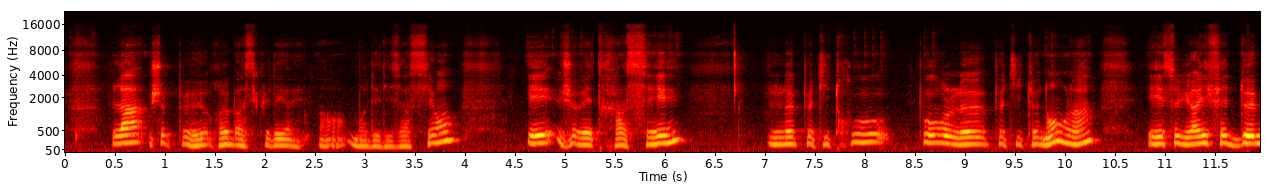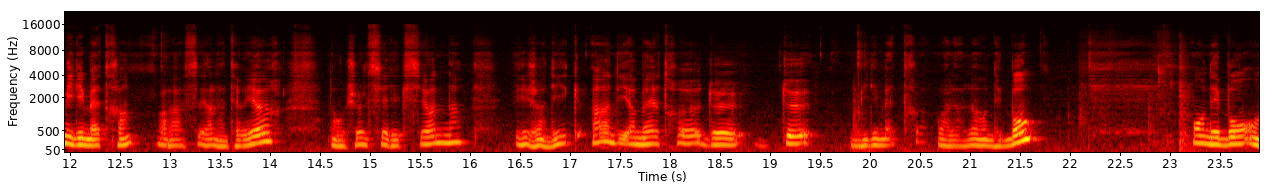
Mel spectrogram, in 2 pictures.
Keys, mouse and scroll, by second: 2.4 click, 4.3-8.4 drag, 9.4 click, 10.1 middle click, 10.1-10.6 scroll up 2, 10.6-13.4 drag, 15.5-18.3 drag, 18.9-19.6 typing, 19.9 Return, 22.0-23.0 drag, 23.0 middle click.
